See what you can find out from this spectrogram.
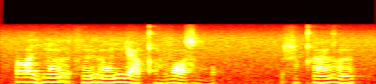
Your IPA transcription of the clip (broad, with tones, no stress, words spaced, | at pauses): lˠi˧˩˧ʎɔ̃˨˦r fə̃˨˦rɔ̃˨˦ ɲæ˧˩˧qʼə̤˧˩˧vɒ˧˩˧zɔ̤˧˩˧ | ɬə̤˨˦qʰɛ̃˨˦ʁə̃˨˦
